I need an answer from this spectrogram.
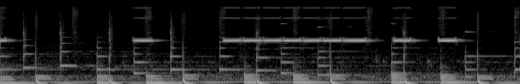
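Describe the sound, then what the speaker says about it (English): A Crock-Pot slow cooker beeps while it is being set, giving a run of sharp, loud electronic tones at a steady rhythm, some short and some held, with nobody talking. "This is really obnoxious sounding, but it's a really good Crock-Pot."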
